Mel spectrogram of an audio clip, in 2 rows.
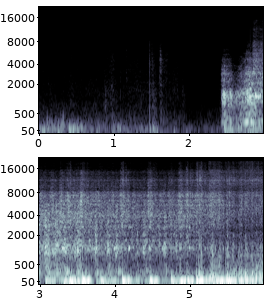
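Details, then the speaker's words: Former world-record Ford 300 inline-six race engine with Pro Stock Boss 302/351C head in a 23 Roadster, alcohol primer down the intake tubes: catches abruptly after quiet fiddling, settles into loud, deep, lumpy race idle with steady firing; normal start. "Little alcohol primer down the tubes. And hopefully she'll kick right off for us."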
